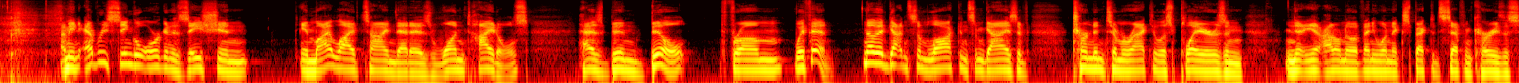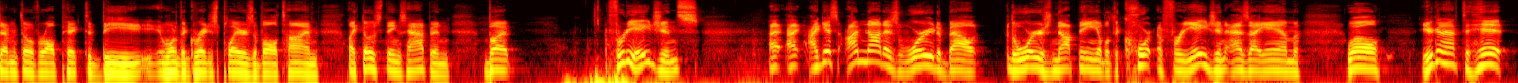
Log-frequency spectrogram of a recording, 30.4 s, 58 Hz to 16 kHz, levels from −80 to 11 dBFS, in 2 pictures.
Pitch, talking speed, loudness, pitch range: 140 Hz, 180 wpm, -15 LUFS, 125-155 Hz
